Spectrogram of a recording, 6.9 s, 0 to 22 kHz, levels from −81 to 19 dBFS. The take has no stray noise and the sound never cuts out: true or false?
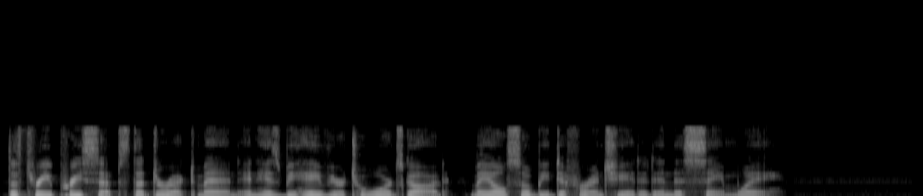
true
